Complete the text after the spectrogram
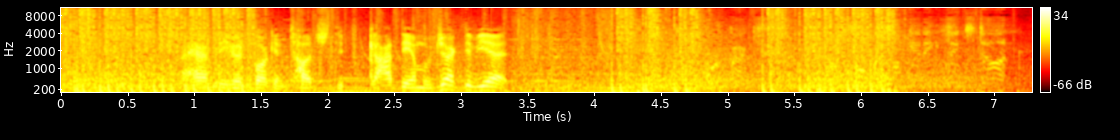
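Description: Gunshots crack rapidly.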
